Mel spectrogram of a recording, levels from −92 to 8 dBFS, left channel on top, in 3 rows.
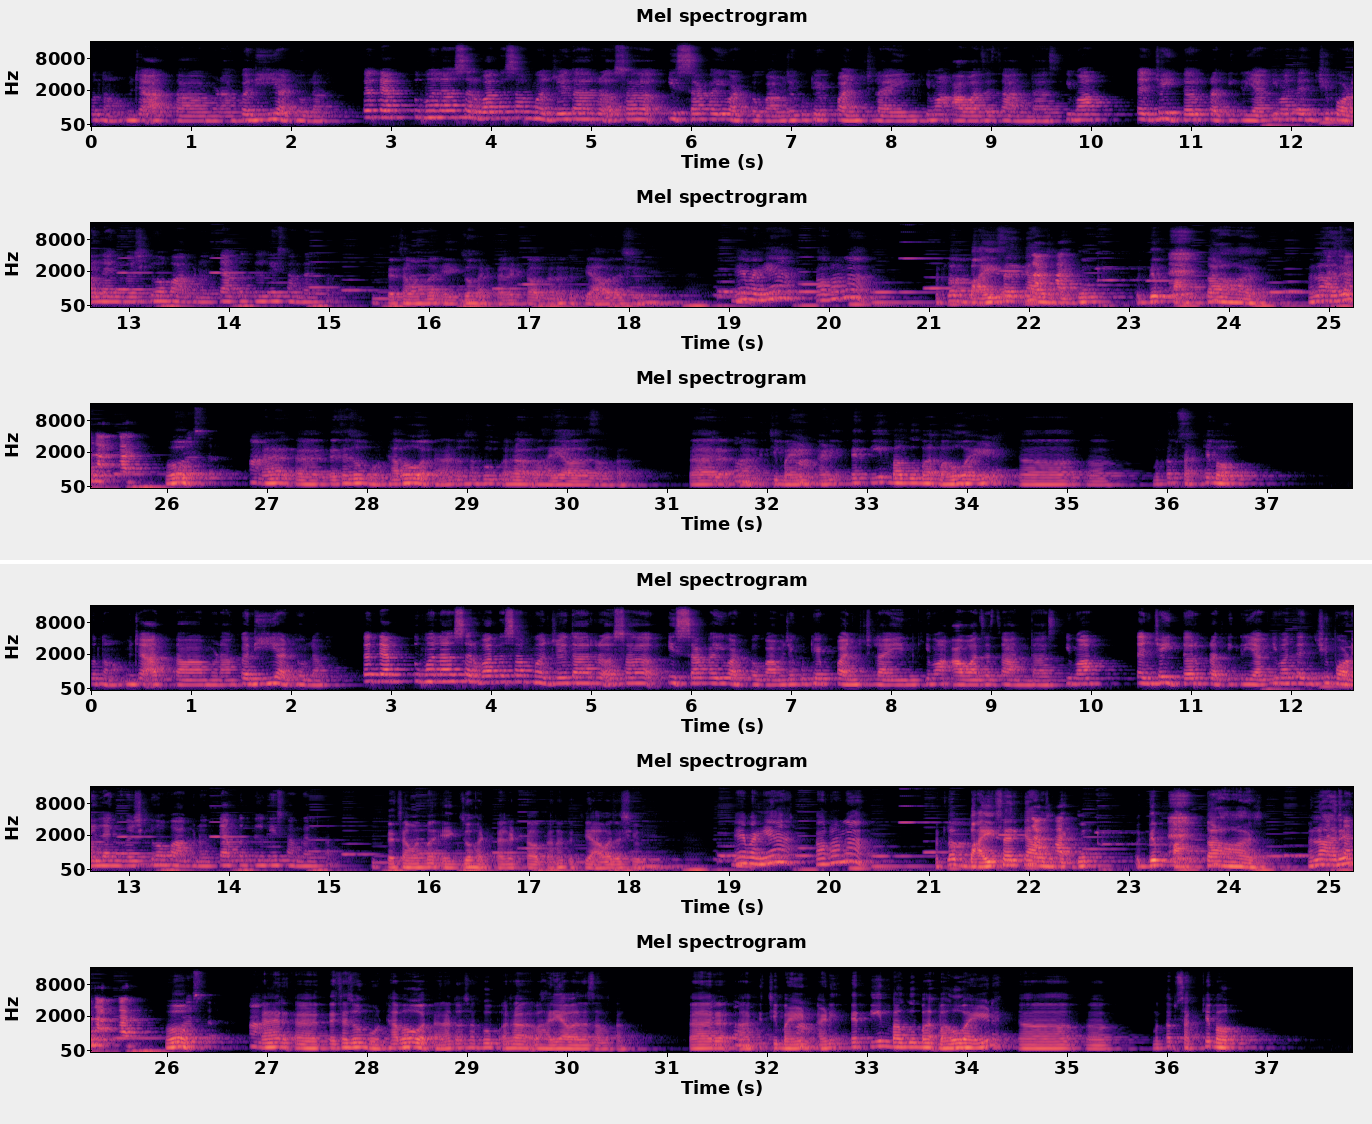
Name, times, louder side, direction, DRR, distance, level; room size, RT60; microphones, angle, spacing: voice 1, 0.0-2.3 2.7-10.0 10.5-14.9 19.0-19.2 21.2-21.4 22.0-22.4 23.4-23.9 25.1-25.6 26.1-26.3 26.8-27.0 31.7-31.9 32.3-32.4, right 2 dB, 45° right, 4 dB, 1.0 m, -34 dB
sound 1, 11.7-26.0, equal, 30° right, 1.8 m, -42 dB
voice 2, 15.6-18.1 19.0-20.4 21.2-22.7 23.1-24.3 24.8-25.3 26.0-26.2 26.9-30.6 31.2-35.4 35.9-36.6, right 3 dB, 90° right, 7 dB, 0.5 m, -30 dB
8.6 x 3.8 x 2.9 m, 0.76 s
head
